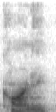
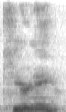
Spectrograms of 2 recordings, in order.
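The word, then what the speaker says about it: Kearney: so I know that you pronounce that Carney instead of kiery or something like that and carne is interesting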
